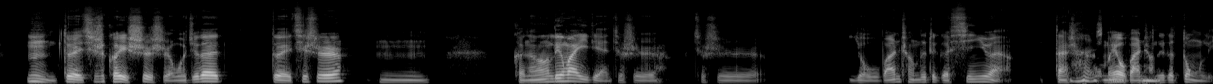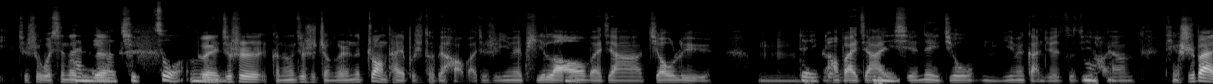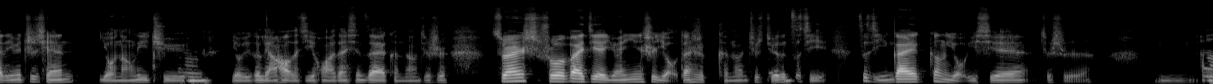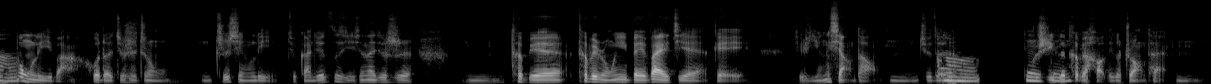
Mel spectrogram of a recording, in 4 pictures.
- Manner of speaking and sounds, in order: laugh
- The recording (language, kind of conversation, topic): Chinese, advice, 你想如何建立稳定的晨间习惯并坚持下去？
